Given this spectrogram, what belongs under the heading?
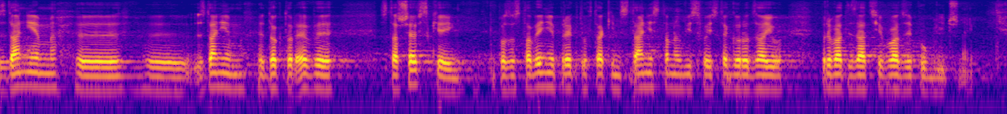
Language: Polish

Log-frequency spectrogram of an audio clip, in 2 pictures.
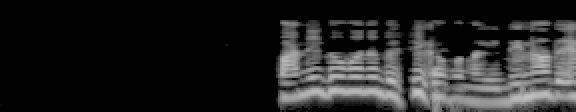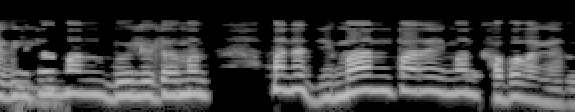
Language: Assamese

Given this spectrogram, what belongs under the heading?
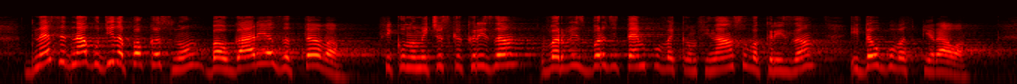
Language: Bulgarian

